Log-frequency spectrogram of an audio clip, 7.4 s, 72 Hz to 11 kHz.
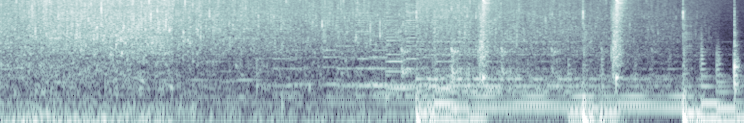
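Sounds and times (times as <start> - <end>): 
water trickling: 0.0 - 7.3.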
